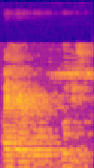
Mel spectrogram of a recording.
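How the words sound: Have to is joined, with a pause after to. The speaker is obliged to do the work. "हैव टू को आपने इकट्ठा बोलना है, हल्का सा विराम देना है"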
